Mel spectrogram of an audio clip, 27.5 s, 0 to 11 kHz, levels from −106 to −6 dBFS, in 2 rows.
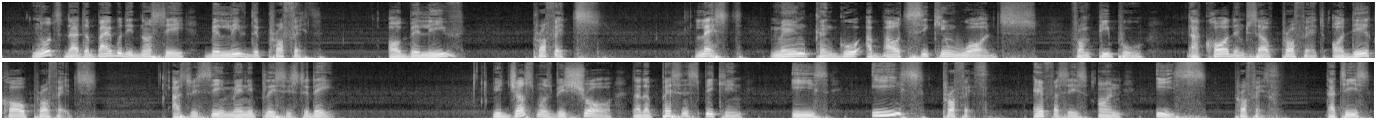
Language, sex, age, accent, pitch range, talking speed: English, male, 50-69, Nigerian, 90-120 Hz, 120 wpm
